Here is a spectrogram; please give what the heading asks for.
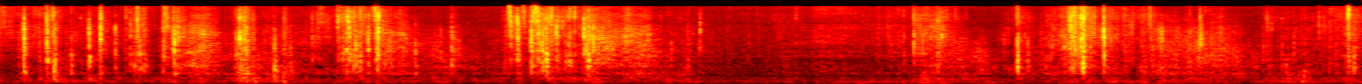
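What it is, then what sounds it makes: Dry sand-cement powder being crumbled. Both bare hands scoop, squeeze and crumble a large heap of fine, dry grey sand-cement or dirt powder in a round tray inside a plastic tub, letting the powder fall through the fingers. Dense, bright, crisp crunching and crackling bursts come in quick clusters, with a brief quieter stretch of soft hiss partway through. There is almost no low-end weight.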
